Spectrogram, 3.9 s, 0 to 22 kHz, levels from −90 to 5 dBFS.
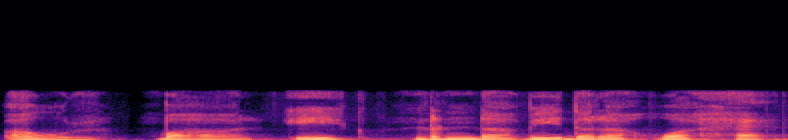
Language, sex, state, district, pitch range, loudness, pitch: Hindi, female, Uttar Pradesh, Saharanpur, 175-200 Hz, -15 LUFS, 195 Hz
